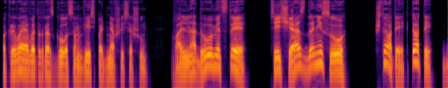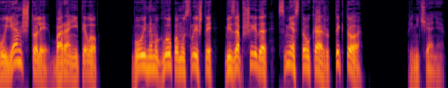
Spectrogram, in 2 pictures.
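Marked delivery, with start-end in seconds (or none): 3.4-6.9 high, slow mock threat; drawn-out accusation. A narrator's reading. Zimoveikin threatening to denounce Senya, drawn out. 7.5-16.2 high, loud peevish retort; scolding sick clerk. A narrator's reading. Prokharchin scolding Zimoveikin, raised and peevish.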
